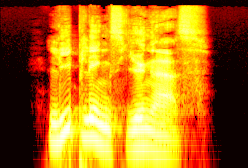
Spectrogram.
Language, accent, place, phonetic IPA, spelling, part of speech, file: German, Germany, Berlin, [ˈliːplɪŋsˌjʏŋɐs], Lieblingsjüngers, noun, De-Lieblingsjüngers.ogg
- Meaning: genitive singular of Lieblingsjünger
